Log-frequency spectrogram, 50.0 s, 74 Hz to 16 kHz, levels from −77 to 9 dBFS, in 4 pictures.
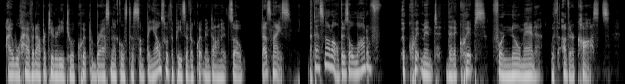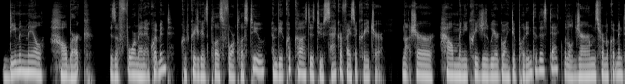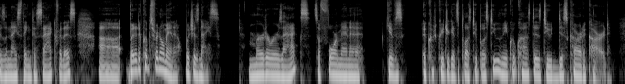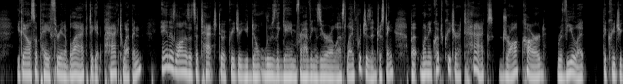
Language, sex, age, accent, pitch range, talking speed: English, male, 30-49, American, 120-140 Hz, 205 wpm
